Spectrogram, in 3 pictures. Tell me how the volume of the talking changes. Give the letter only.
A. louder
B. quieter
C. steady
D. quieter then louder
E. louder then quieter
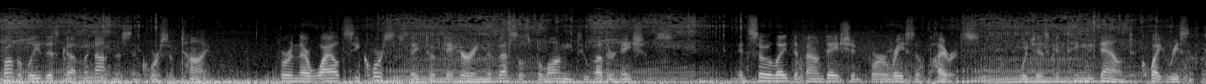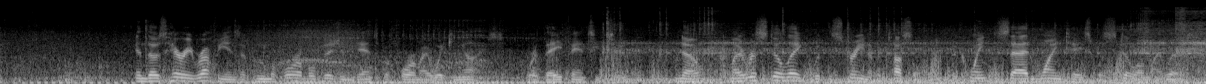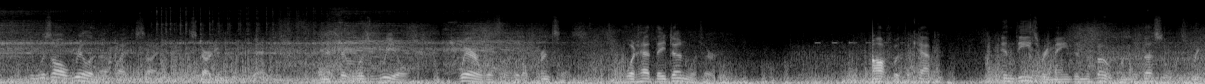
C.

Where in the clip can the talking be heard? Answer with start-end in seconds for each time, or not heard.
0.0-6.7, 7.3-12.2, 13.4-31.3, 32.8-36.1.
